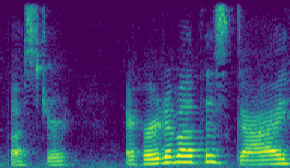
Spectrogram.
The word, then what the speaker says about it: Buster: Well, when I say Busker, I was saying it wrong, because his name is Buster.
